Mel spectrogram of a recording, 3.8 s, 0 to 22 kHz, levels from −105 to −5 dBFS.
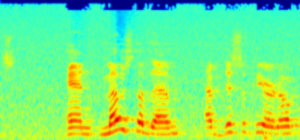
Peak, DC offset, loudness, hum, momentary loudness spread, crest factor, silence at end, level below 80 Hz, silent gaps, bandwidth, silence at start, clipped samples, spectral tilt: -2 dBFS; under 0.1%; -21 LUFS; none; 15 LU; 20 dB; 0 s; -48 dBFS; none; over 20 kHz; 0 s; under 0.1%; -4 dB/octave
